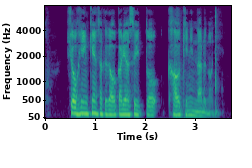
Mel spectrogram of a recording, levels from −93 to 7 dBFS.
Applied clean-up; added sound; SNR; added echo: none; none; none; none.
